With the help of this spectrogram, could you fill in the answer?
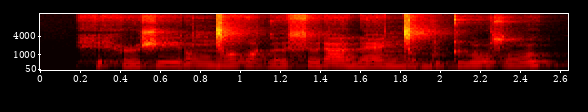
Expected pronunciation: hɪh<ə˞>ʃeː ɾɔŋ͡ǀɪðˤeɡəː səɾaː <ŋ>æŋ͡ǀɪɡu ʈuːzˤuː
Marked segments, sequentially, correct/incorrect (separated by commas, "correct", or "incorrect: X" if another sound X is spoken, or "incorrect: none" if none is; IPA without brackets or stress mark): correct, incorrect: ɳ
